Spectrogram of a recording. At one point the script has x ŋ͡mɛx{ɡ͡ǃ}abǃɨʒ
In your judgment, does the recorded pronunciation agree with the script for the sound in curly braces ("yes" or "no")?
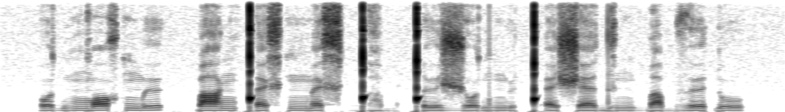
yes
